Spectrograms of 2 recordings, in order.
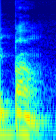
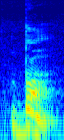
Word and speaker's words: bomb: And I've already said that when B comes after M, the B is silent in bomb. In American they say bam. In British bomb.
